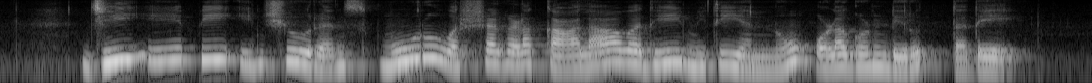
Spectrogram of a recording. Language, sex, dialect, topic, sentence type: Kannada, female, Mysore Kannada, banking, statement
